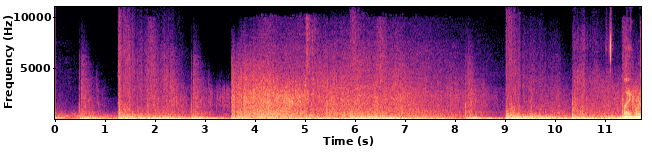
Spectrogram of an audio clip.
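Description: Heavy naval gunfire and shell impacts in the World War II naval strategy game War Plan Orange: loud, sustained booming salvos with rumbling, dense bursts that overlap one another, cut by a few brief lulls.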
